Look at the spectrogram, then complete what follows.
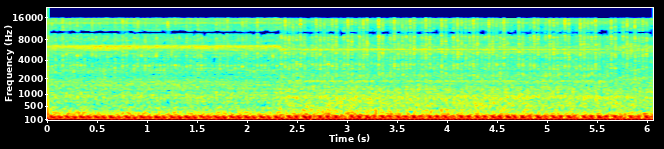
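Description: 1972 Volkswagen Beetle's air-cooled flat-four engine idling steadily, its ignition timing freshly set.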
